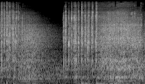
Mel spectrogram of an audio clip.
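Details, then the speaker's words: 2007 Suzuki DRZ400S, 11,000 miles, swingarm swung by hand with a couple of bolts out: rough ratcheting grind, sounds pretty terrible; worn swingarm pivot bearings, later found gone and needing replacement. "But I have the uh swing arm couple bolts out of it. Listen to that. Sounds pretty terrible."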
